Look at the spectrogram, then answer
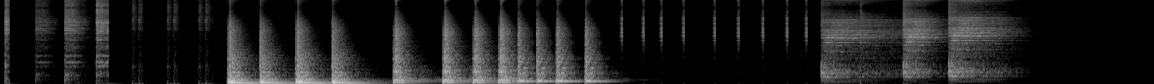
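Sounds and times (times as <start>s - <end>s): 
powerful drums: 0.4s - 6.6s, 8.0s - 10.2s.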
